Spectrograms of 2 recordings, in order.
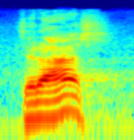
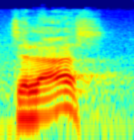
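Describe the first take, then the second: Both takes have the same delivery.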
